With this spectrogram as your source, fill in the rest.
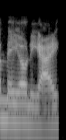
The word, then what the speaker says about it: mayonii: Borrelia mayonii. If you're trying to remember how to say it, think of Mayo, like Mayo Clinic. Like we named it after the Mayo brothers.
